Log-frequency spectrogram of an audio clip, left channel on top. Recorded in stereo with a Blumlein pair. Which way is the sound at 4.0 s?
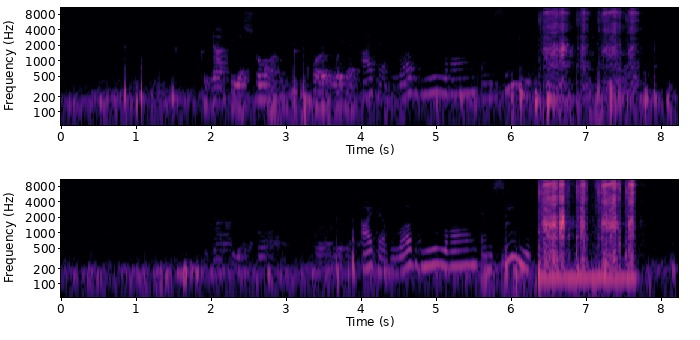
65° right.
